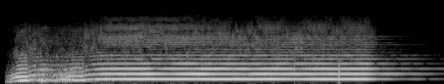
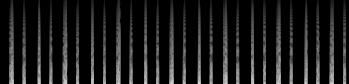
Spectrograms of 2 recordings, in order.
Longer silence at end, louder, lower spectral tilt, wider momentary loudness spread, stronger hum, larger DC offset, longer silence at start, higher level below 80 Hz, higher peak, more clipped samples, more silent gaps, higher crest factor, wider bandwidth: first, 0.2 s vs 0 s; first, -16 LUFS vs -24 LUFS; about the same, -6.5 dB/octave vs -5.5 dB/octave; first, 6 LU vs 3 LU; neither; second, under 0.1% vs 2%; about the same, 0.05 s vs 0 s; second, -58 dBFS vs -26 dBFS; about the same, -4 dBFS vs -4 dBFS; neither; neither; second, 12 dB vs 18 dB; second, 9.4 kHz vs over 20 kHz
